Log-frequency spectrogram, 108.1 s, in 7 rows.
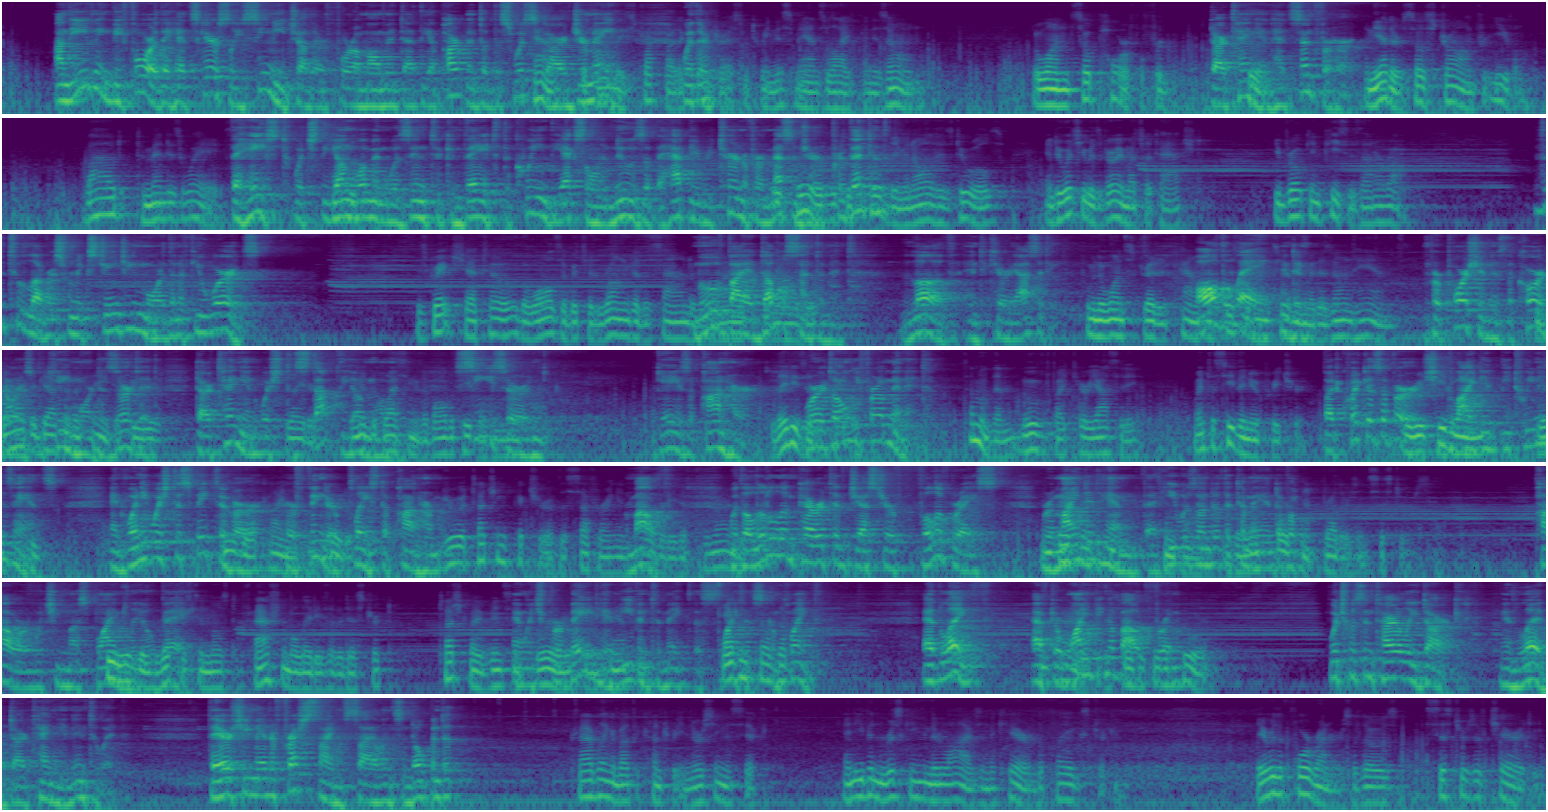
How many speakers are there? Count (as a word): two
